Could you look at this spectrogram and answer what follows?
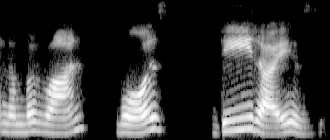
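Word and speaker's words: de Vries: so number one वाज डी राइज वी is silent we call it एज डी राइज number two coherence and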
